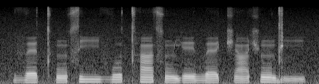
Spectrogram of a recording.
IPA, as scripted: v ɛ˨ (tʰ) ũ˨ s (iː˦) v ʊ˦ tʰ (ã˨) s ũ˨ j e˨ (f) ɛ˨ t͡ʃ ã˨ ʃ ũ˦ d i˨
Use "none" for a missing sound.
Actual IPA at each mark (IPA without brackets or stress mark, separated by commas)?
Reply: tʰ, iː˦, ã˦, β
